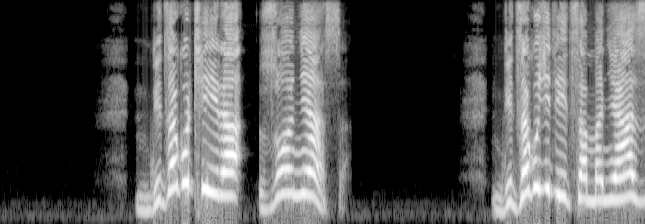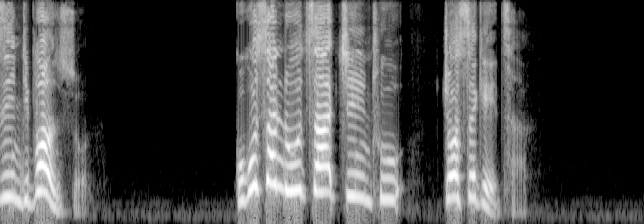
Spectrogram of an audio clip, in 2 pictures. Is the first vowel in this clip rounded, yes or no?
no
